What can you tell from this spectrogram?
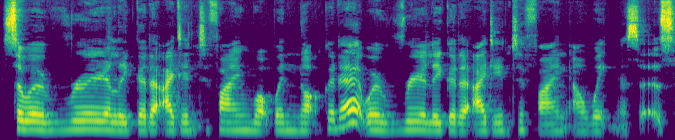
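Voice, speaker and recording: In a New Zealand accent, a woman talks at a fairly quick pace with hardly any pauses, her fairly low voice monotone and flat. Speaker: career coach. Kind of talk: interview.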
